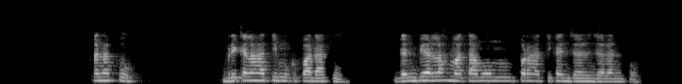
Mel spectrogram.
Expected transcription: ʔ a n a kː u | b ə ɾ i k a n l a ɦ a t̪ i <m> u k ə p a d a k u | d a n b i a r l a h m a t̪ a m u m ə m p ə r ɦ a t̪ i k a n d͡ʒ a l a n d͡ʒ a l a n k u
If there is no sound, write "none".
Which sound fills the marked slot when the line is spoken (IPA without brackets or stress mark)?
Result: m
